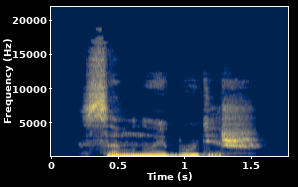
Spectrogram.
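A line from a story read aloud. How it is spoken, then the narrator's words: Soft repetition. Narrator (Russian): мягко повторила Мирек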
